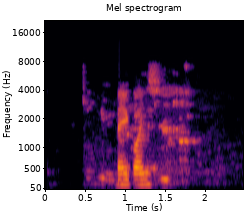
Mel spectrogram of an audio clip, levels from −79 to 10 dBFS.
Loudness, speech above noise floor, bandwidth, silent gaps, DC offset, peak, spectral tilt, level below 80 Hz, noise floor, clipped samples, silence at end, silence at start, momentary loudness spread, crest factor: -19 LUFS; 35 dB; 8 kHz; none; under 0.1%; 0 dBFS; -4 dB/octave; -64 dBFS; -54 dBFS; under 0.1%; 0.6 s; 0.45 s; 22 LU; 22 dB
